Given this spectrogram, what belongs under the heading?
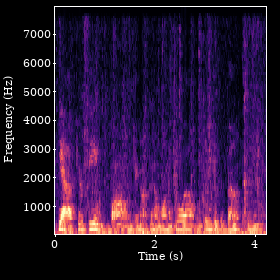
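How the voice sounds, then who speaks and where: A woman exploring a dark underground bunker, chatting casually in a hushed, wary way, with a cave-like echo around her voice. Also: lowish voice, fairly even intonation, moderate pace, far from the mic. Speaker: visitor exploring an old fort. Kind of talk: casual walkthrough chat. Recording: echoey bunker, loud background noise.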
